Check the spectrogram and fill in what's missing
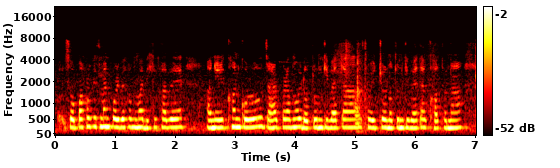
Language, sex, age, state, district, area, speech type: Assamese, female, 18-30, Assam, Kamrup Metropolitan, rural, spontaneous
